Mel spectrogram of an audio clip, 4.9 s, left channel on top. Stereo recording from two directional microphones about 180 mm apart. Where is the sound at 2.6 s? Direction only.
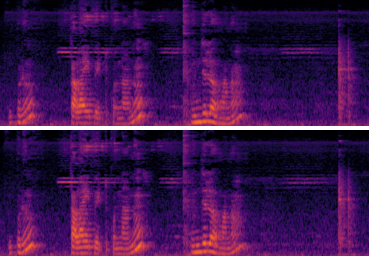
15° right (ahead or behind).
